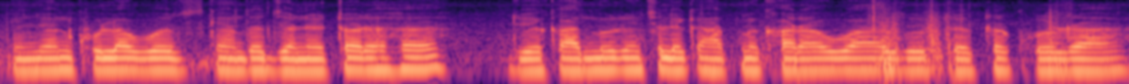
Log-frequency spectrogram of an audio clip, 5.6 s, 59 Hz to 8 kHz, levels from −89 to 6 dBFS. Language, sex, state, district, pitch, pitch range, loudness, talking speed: Hindi, male, Bihar, West Champaran, 130 Hz, 130-135 Hz, -14 LUFS, 245 wpm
